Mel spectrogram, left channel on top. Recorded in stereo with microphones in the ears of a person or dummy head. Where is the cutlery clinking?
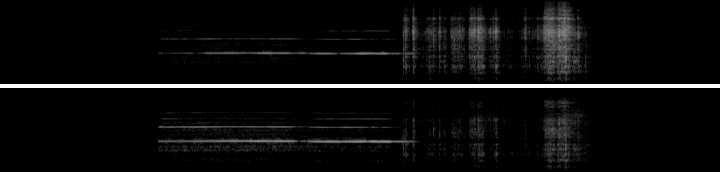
35° left (ahead or behind), 1.6 m.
